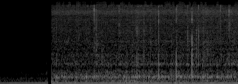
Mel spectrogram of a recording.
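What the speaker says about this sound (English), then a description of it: "get a bit of oil in there, and then we're going to go in with those onions till they are nice and translucent" Onions hit hot oil in a pan, and after a brief quiet hum a loud, close sizzle bursts in and holds steady with scattered pops and crackles.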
